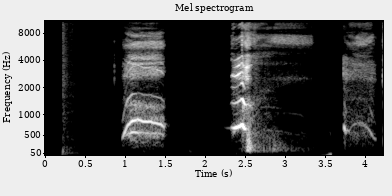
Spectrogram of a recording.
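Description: A young woman laughs and screams loudly.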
